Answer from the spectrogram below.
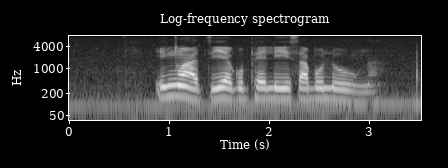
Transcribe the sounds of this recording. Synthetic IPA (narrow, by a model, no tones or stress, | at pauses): iŋ͡ǀwad̥ʱijek̬upʰelisaɓuluːŋa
